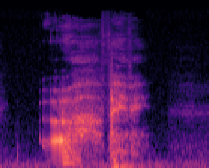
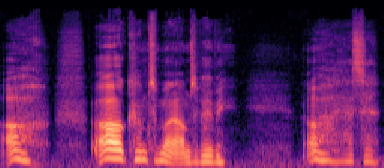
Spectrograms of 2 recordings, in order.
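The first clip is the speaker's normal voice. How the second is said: tender afterglow; 4 semitones higher, 6 dB louder than usual. Acted. Afterglow, calming down.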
